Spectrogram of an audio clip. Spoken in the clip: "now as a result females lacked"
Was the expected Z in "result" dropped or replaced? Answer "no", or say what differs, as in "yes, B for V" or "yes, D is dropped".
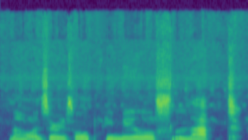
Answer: no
